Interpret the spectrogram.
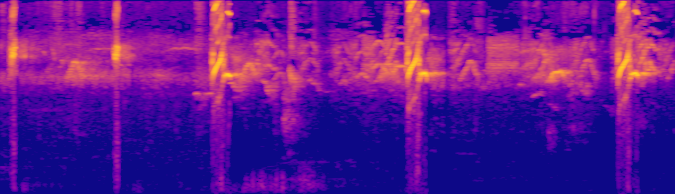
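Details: Sogon bird, female, calling as a lure for males: bright high chirps and warbled twitters in short bursts, with loud sharp clicks roughly every two seconds and a brief low rumble.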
